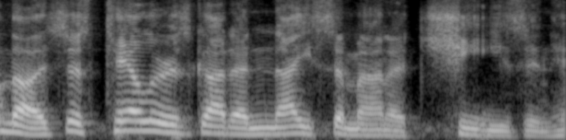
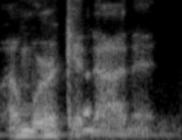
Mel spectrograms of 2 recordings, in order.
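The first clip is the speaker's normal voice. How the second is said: deep, quiet groggy morning voice; low sleepy mumble like a man just woken; Chris Gore impression; 9 semitones lower, 11 dB quieter, faster than usual. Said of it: "That's my Chris Gore now".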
